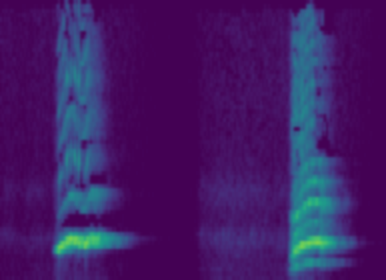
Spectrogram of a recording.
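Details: Black-capped lory giving two loud, harsh, slightly rising whistled calls, each about half a second long and roughly two seconds apart, in silence.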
